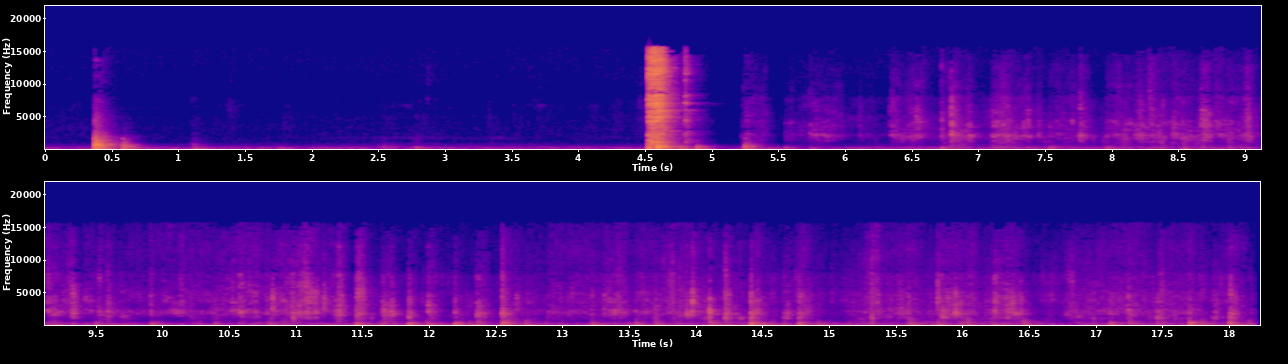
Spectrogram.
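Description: Two sharp knocks on a mixing bowl, a lighter one about half a second in and a louder one near five seconds. Then a hand mixes flour into wet mashed-banana batter in the bowl: a steady crackly rustle with small clicks that grows a little toward the end.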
